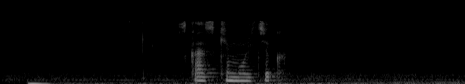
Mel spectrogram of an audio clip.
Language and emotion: Russian, neutral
